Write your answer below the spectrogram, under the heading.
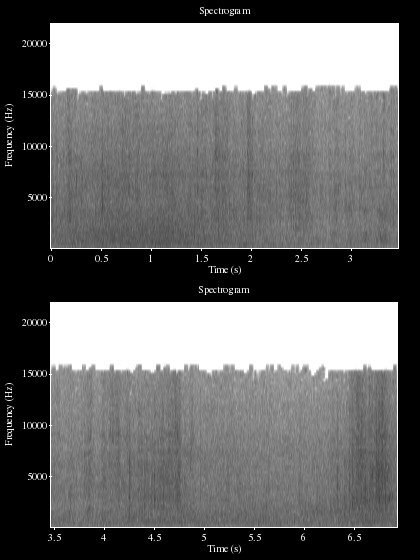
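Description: Steady rushing noise of wind and water on a boat deck, with wind buffeting the microphone, swelling briefly about a second in.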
